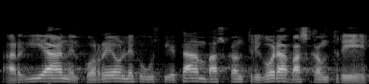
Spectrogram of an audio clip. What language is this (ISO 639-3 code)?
eus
